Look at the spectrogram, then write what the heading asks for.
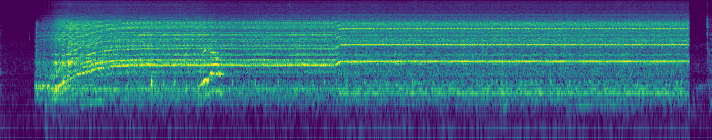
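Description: An electric stand mixer beats homemade cake batter, its motor whirring up to speed and then holding a steady, loud hum with a brief shift partway through before switching off.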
